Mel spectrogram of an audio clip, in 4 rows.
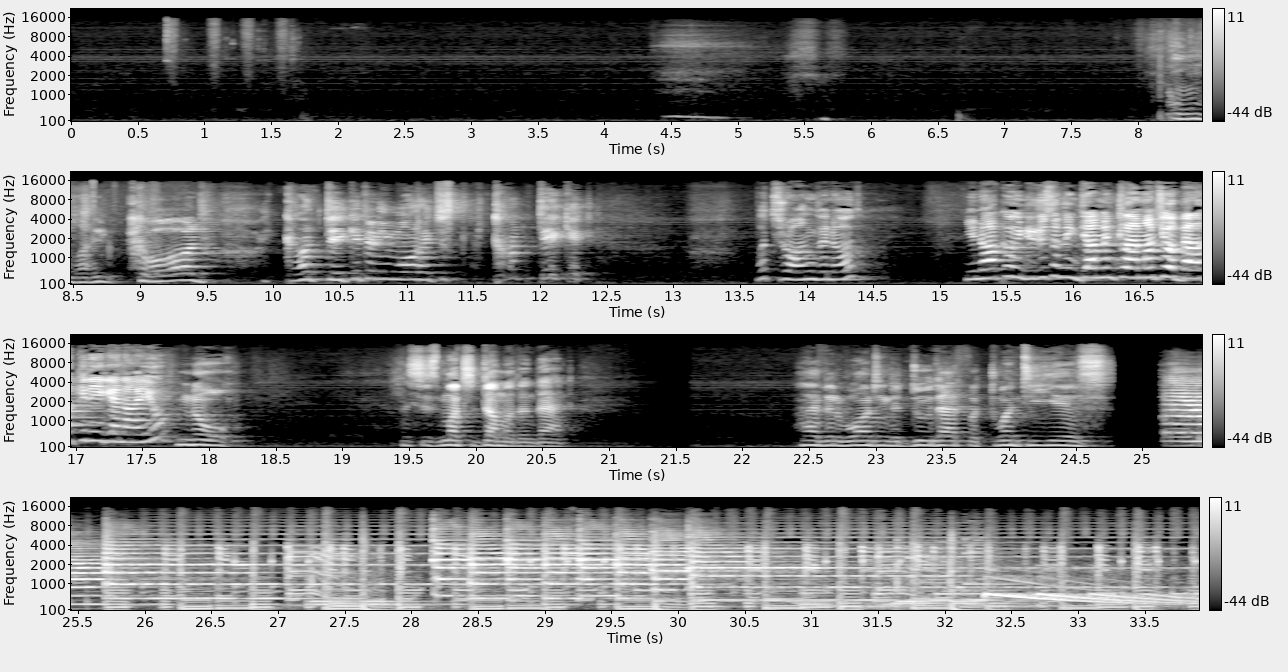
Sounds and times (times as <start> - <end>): Speech: 8.2 - 12.5, 19.4 - 20.8, 22.4 - 24.8
Music: 25.2 - 33.9.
